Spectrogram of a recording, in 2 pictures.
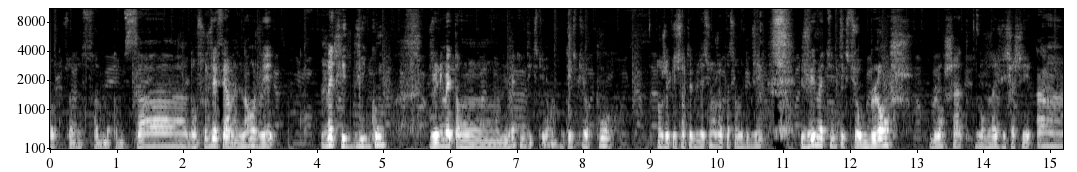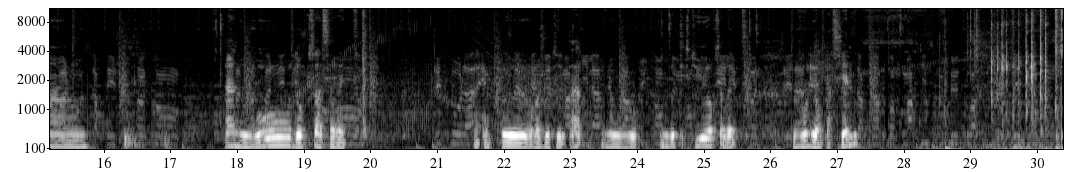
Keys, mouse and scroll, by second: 2.5-6.6 middle drag, 9.5 Tab, 12.0-13.9 right drag, 13.9 click, 17.8-19.4 drag, 24.4-27.6 drag, 27.8 click.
